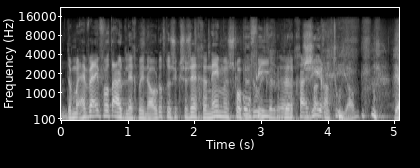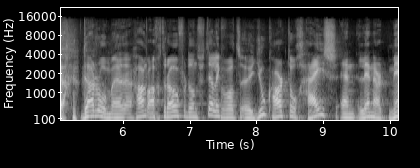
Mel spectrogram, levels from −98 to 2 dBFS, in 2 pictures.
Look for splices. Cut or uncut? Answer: cut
